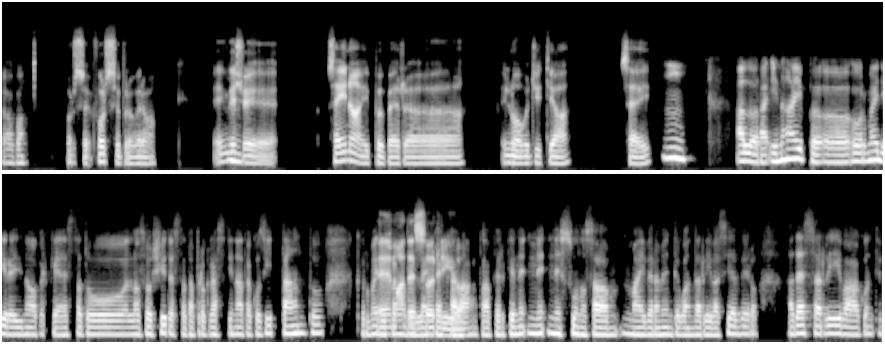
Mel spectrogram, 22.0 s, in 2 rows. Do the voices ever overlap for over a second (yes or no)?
yes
